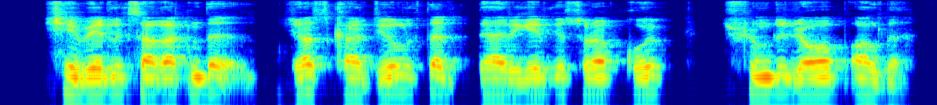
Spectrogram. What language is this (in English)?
Kazakh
